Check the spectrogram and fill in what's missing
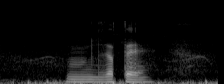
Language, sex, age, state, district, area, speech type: Santali, male, 18-30, West Bengal, Purulia, rural, spontaneous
